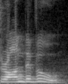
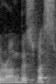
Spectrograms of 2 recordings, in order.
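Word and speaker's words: rendezvous: अच्छा, प्रोनाउंसिएशन देखिए, apostrophe, apostrophe नहीं है ये, apostrophe, apostrophe, pronounce रॉन्डेवू, इट इज रॉन्डेवू। बहुत सारे लोग इसको रॉन्डेवस बोलते हैं, लेकिन इट इज रॉन्डेवू।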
